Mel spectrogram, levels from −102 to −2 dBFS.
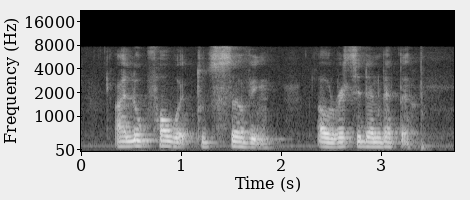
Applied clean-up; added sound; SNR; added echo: none; none; none; none.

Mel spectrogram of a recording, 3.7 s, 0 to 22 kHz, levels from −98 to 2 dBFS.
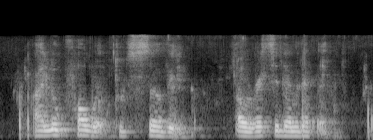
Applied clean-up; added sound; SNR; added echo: neural mask model Resemble Enhance denoiser.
